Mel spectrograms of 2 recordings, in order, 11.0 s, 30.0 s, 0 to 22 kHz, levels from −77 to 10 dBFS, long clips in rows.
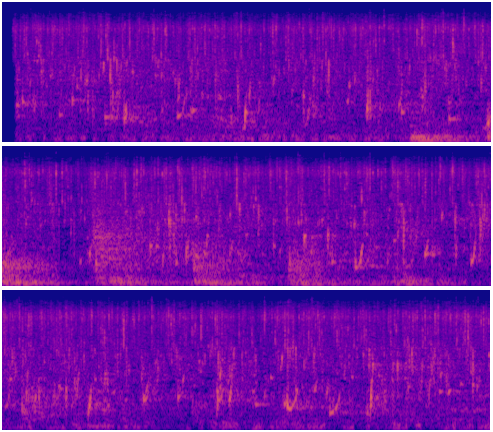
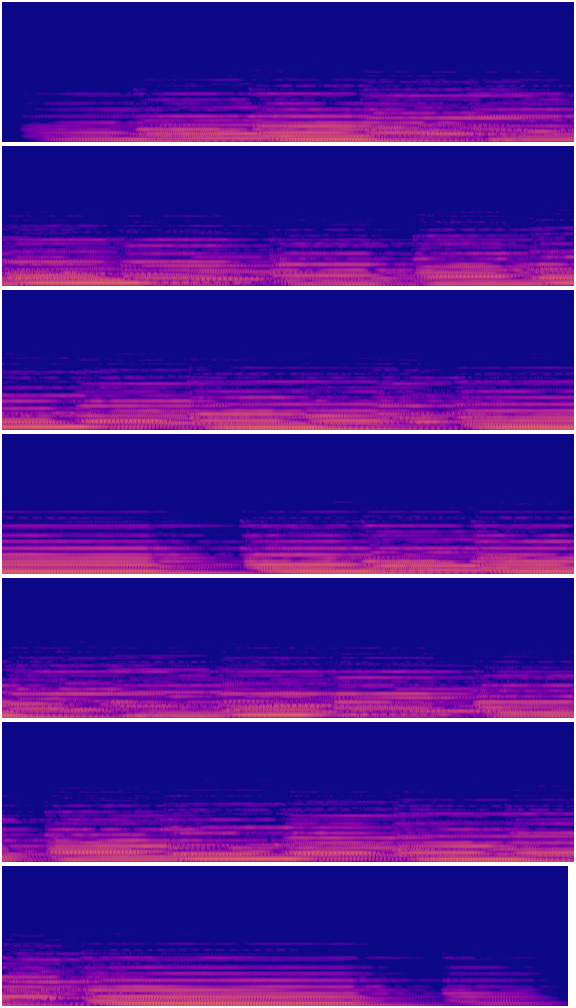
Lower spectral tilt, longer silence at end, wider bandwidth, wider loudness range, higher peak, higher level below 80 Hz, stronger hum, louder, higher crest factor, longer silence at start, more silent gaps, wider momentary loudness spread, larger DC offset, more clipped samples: second, -1.5 dB/octave vs -12 dB/octave; second, 0 s vs 0.15 s; first, 18 kHz vs 4 kHz; about the same, 1 LU vs 3 LU; first, -10 dBFS vs -18 dBFS; second, -54 dBFS vs -40 dBFS; neither; about the same, -31 LUFS vs -33 LUFS; first, 24 dB vs 14 dB; second, 0.05 s vs 0.2 s; neither; second, 3 LU vs 9 LU; neither; neither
